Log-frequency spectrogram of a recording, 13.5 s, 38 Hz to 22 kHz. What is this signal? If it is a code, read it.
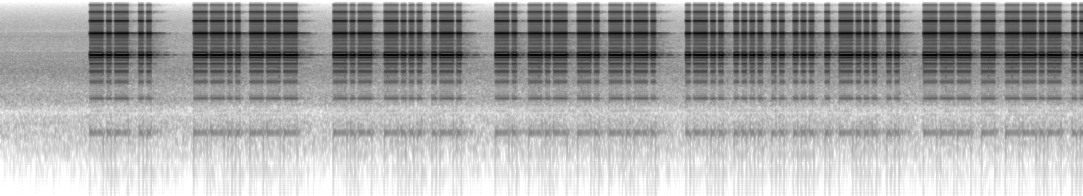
Morse code (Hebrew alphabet), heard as a high beeper, hand-sent with a paddle, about 24 wpm, 3700 Hz, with room echo. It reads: כי זה כבר נכנס לחישובי …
